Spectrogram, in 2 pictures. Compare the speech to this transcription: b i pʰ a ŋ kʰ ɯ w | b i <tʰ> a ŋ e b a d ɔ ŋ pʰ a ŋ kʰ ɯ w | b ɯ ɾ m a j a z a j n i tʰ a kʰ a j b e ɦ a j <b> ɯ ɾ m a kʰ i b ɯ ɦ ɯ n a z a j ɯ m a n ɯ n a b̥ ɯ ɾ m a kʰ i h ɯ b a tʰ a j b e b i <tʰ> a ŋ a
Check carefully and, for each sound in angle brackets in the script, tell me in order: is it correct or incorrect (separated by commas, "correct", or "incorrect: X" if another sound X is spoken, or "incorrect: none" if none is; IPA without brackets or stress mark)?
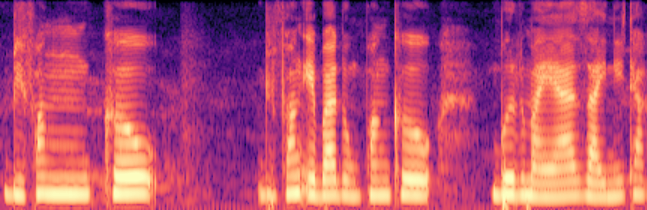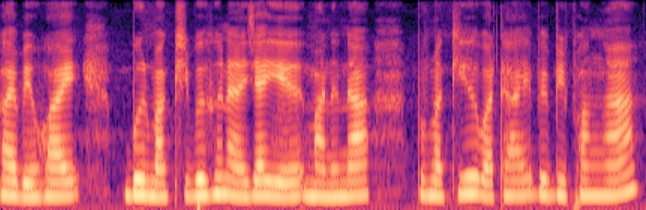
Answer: incorrect: pʰ, correct, incorrect: pʰ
